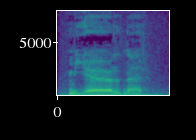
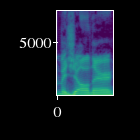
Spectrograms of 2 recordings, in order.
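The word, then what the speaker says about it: Mjölnir: Mjölner. What that was Mjölner. a correct pronunciation of Mjölner. Mjolnir. Mjölner. no, not Mjolnir.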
